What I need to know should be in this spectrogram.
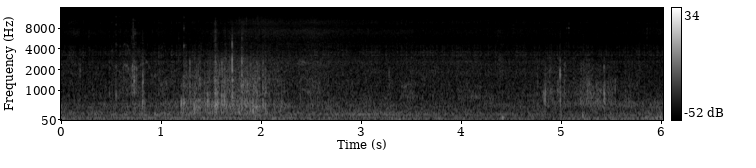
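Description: A parachute canopy flaps and rustles in the wind.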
